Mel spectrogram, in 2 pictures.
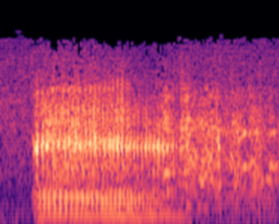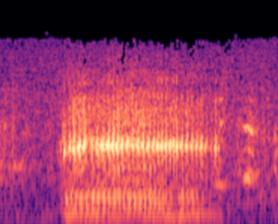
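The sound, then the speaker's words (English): Two long, rasping snores imitated by a human voice, demonstrating the basic, ordinary common or Pullman car snore, each a deep rattling drone lasting a few seconds, fairly loud with a short pause between them. “In discussing the human snore, or what we call in scientific terms, soft palate calisthenics, I need scarcely point out that the basic snore is the common or Pullman car form, sounding like this.”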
